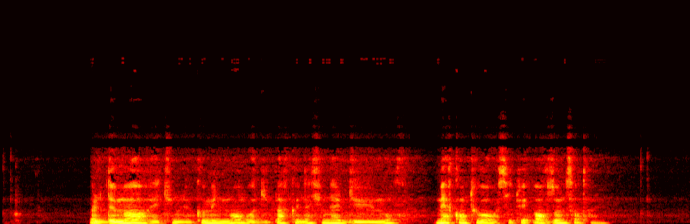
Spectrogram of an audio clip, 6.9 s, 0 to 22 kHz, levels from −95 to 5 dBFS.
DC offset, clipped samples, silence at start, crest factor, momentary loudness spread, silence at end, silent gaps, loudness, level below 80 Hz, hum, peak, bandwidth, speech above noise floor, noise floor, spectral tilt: under 0.1%; under 0.1%; 0.9 s; 18 dB; 10 LU; 0.85 s; none; -19 LUFS; -62 dBFS; none; -2 dBFS; 7.2 kHz; 52 dB; -70 dBFS; -7.5 dB/octave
